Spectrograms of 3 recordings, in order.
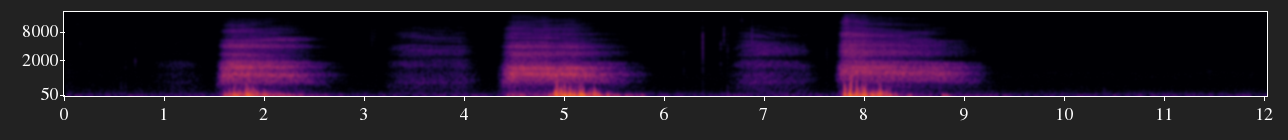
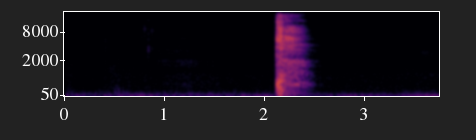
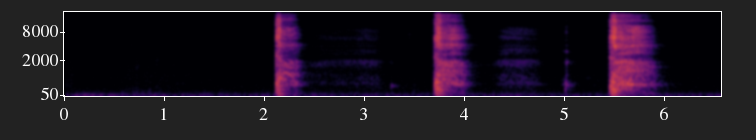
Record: exhalation_length: 12.0 s
exhalation_amplitude: 7994
exhalation_signal_mean_std_ratio: 0.35
cough_length: 3.8 s
cough_amplitude: 13145
cough_signal_mean_std_ratio: 0.2
three_cough_length: 6.6 s
three_cough_amplitude: 16599
three_cough_signal_mean_std_ratio: 0.25
survey_phase: beta (2021-08-13 to 2022-03-07)
age: 18-44
gender: Female
wearing_mask: 'No'
symptom_fatigue: true
smoker_status: Ex-smoker
respiratory_condition_asthma: false
respiratory_condition_other: false
recruitment_source: REACT
submission_delay: 5 days
covid_test_result: Negative
covid_test_method: RT-qPCR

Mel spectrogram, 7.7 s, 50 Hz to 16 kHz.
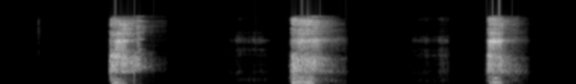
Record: exhalation_length: 7.7 s
exhalation_amplitude: 32631
exhalation_signal_mean_std_ratio: 0.31
survey_phase: beta (2021-08-13 to 2022-03-07)
age: 45-64
gender: Male
wearing_mask: 'No'
symptom_none: true
symptom_onset: 7 days
smoker_status: Ex-smoker
respiratory_condition_asthma: true
respiratory_condition_other: false
recruitment_source: REACT
submission_delay: 1 day
covid_test_result: Negative
covid_test_method: RT-qPCR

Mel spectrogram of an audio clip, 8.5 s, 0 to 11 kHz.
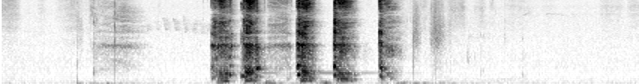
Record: three_cough_length: 8.5 s
three_cough_amplitude: 8403
three_cough_signal_mean_std_ratio: 0.29
survey_phase: beta (2021-08-13 to 2022-03-07)
age: 45-64
gender: Female
wearing_mask: 'No'
symptom_cough_any: true
symptom_runny_or_blocked_nose: true
symptom_shortness_of_breath: true
symptom_fatigue: true
symptom_headache: true
symptom_change_to_sense_of_smell_or_taste: true
symptom_loss_of_taste: true
symptom_onset: 5 days
smoker_status: Current smoker (1 to 10 cigarettes per day)
respiratory_condition_asthma: false
respiratory_condition_other: false
recruitment_source: Test and Trace
submission_delay: 1 day
covid_test_result: Positive
covid_test_method: RT-qPCR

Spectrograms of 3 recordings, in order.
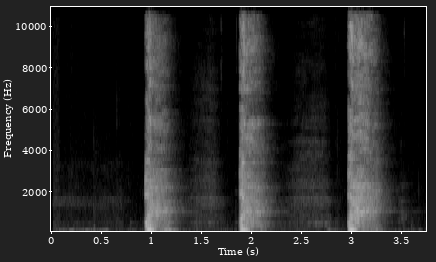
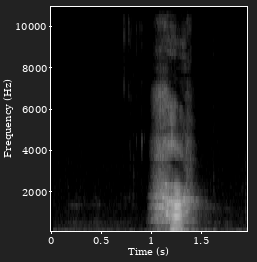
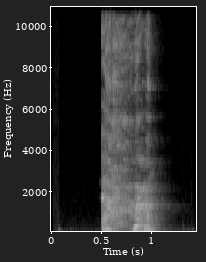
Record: three_cough_length: 3.8 s
three_cough_amplitude: 3739
three_cough_signal_mean_std_ratio: 0.35
exhalation_length: 2.0 s
exhalation_amplitude: 5304
exhalation_signal_mean_std_ratio: 0.28
cough_length: 1.5 s
cough_amplitude: 2156
cough_signal_mean_std_ratio: 0.51
survey_phase: beta (2021-08-13 to 2022-03-07)
age: 45-64
gender: Male
wearing_mask: 'No'
symptom_cough_any: true
symptom_runny_or_blocked_nose: true
symptom_sore_throat: true
symptom_headache: true
symptom_change_to_sense_of_smell_or_taste: true
symptom_loss_of_taste: true
symptom_other: true
symptom_onset: 2 days
smoker_status: Never smoked
respiratory_condition_asthma: false
respiratory_condition_other: false
recruitment_source: Test and Trace
submission_delay: 1 day
covid_test_result: Positive
covid_test_method: RT-qPCR
covid_ct_value: 15.1
covid_ct_gene: S gene
covid_ct_mean: 15.4
covid_viral_load: 8800000 copies/ml
covid_viral_load_category: High viral load (>1M copies/ml)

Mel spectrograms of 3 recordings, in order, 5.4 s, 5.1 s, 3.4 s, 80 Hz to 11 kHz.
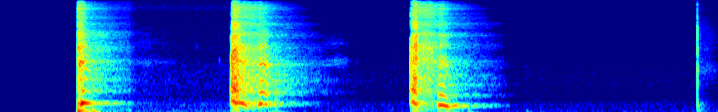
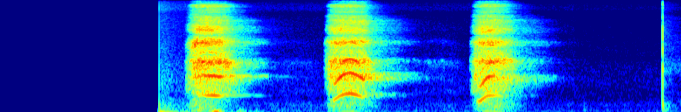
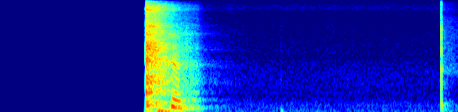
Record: three_cough_length: 5.4 s
three_cough_amplitude: 26028
three_cough_signal_mean_std_ratio: 0.25
exhalation_length: 5.1 s
exhalation_amplitude: 26027
exhalation_signal_mean_std_ratio: 0.36
cough_length: 3.4 s
cough_amplitude: 26027
cough_signal_mean_std_ratio: 0.22
survey_phase: alpha (2021-03-01 to 2021-08-12)
age: 45-64
gender: Female
wearing_mask: 'No'
symptom_none: true
smoker_status: Ex-smoker
respiratory_condition_asthma: false
respiratory_condition_other: false
recruitment_source: REACT
submission_delay: 1 day
covid_test_result: Negative
covid_test_method: RT-qPCR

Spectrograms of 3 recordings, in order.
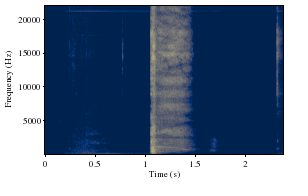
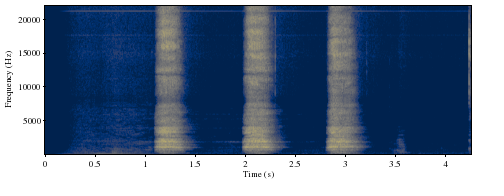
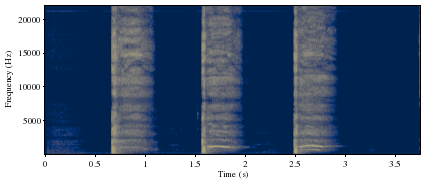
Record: cough_length: 2.4 s
cough_amplitude: 32768
cough_signal_mean_std_ratio: 0.22
exhalation_length: 4.3 s
exhalation_amplitude: 32768
exhalation_signal_mean_std_ratio: 0.35
three_cough_length: 3.8 s
three_cough_amplitude: 32768
three_cough_signal_mean_std_ratio: 0.38
survey_phase: beta (2021-08-13 to 2022-03-07)
age: 45-64
gender: Female
wearing_mask: 'No'
symptom_none: true
smoker_status: Never smoked
respiratory_condition_asthma: false
respiratory_condition_other: true
recruitment_source: REACT
submission_delay: 3 days
covid_test_result: Negative
covid_test_method: RT-qPCR
influenza_a_test_result: Negative
influenza_b_test_result: Negative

